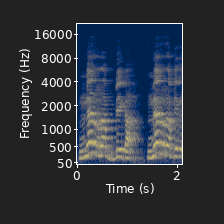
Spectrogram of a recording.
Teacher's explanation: نون ساکن کے بعد را آ گیا تو ہم نون ساکن کو نہیں پڑھیں گے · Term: ادغام بغیر غنہ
